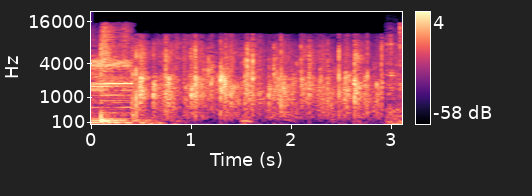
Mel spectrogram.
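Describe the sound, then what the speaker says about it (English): A crowd applauds loudly with dense, continuous clapping throughout, briefly mixed with a tone at the start. "please make some noise for David Wright"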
